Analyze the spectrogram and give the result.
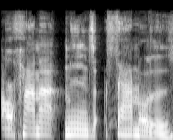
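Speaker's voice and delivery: put-on alien cartoon voice. Speaker tests whether they can still do it, Stitch voice. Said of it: "can I still do my Stitch voice?".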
